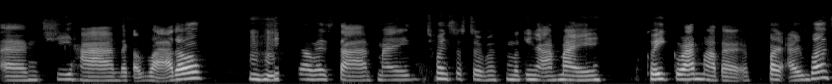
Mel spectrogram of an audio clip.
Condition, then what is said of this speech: Deafness. So I apologize in advance if I'm not speaking clearly or if I can't understand the question.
